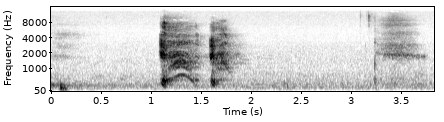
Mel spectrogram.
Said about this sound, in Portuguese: Eu estou lutando para não tossir aqui, irmãos.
